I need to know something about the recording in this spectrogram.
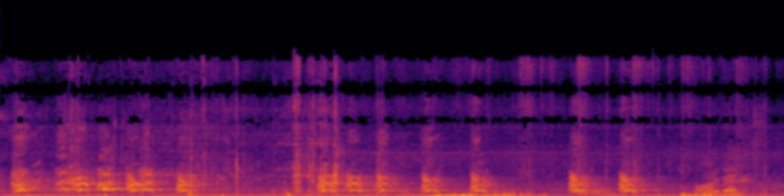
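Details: Kerry Blue Terriers, five dogs being exercised at home with a remote-control car, bark in sharp, clustered yelps with short pauses, mixed with a low human voice and rumbling background.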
